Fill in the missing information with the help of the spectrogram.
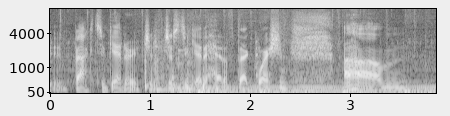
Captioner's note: laughs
